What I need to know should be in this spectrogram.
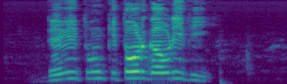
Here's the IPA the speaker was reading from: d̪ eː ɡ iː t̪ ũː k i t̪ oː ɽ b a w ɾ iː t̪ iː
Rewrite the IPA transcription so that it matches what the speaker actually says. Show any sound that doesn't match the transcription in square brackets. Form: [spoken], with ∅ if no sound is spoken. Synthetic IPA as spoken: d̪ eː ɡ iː t̪ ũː k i t̪ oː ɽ [ɡ] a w [ɽ] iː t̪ iː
